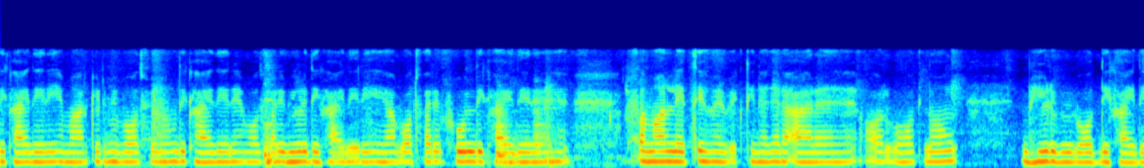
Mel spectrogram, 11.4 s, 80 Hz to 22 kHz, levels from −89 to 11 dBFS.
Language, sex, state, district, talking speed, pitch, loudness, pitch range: Hindi, female, Bihar, Araria, 230 wpm, 190 Hz, -18 LUFS, 185-195 Hz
